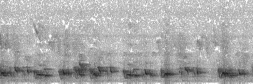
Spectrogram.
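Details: A Red Spurfowl, a ground bird of Indian dry and moist forests, gives the male's rapidly repeated two-part k-or-quack call, often given mornings and evenings, in quick bursts about two a second, with nothing else heard.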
